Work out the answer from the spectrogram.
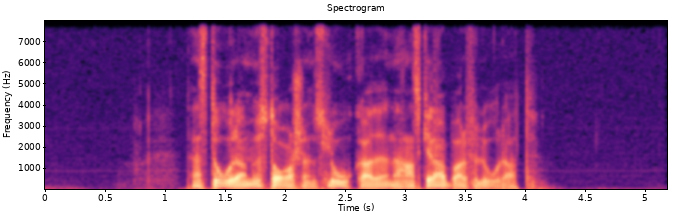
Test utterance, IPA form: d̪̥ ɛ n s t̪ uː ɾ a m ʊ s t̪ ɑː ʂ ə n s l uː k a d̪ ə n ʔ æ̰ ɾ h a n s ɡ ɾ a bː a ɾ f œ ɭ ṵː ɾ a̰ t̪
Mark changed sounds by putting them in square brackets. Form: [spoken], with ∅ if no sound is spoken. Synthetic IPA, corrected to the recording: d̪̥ ɛ n s t̪ uː ɾ a m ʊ s t̪ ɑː ʂ ə n s l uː k a d̪ ə n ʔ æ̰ ɾ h a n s ɡ ɾ a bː a ɾ f œ ɭ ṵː ɾ a̰ t̪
